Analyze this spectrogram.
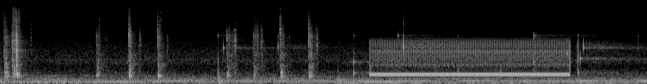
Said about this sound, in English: Back in my office, I quickly consulted my computer, then picked up my phone and called the number we had in the system.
